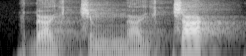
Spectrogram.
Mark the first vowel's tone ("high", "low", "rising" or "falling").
low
